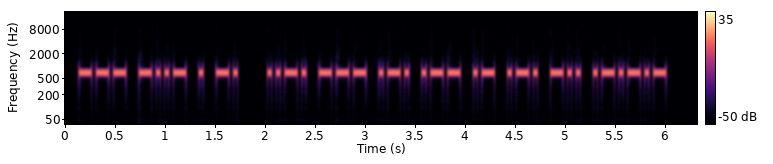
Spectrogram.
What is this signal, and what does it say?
Morse code, heard as a keyed tone, about 28 wpm, 700 Hz. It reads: OXEN FORWARD.
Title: Pangram Challenge v2 - 28wpm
